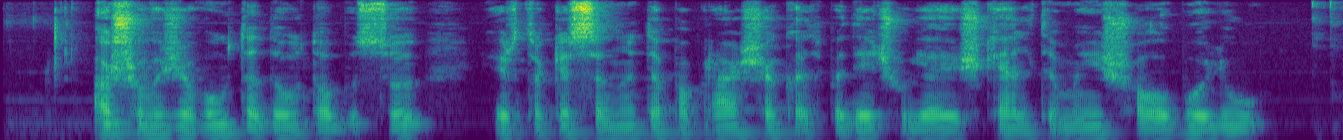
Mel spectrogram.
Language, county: Lithuanian, Vilnius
